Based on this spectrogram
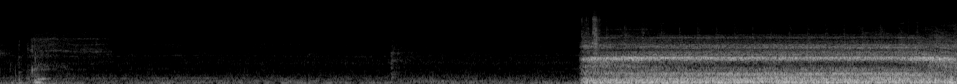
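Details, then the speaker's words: Chinese diesel heater at full power after fitting an Eberspacher silencer with stainless piping: steady even roar with mild hum, about 67 dB versus 72 dB before, lower pitch, concrete floor echoing; normal healthy running. "okay so that's the diesel heater on full power and it's showing an average now of about 67 decibels remember last time we did it it was showing 72 so that's five decibels different"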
